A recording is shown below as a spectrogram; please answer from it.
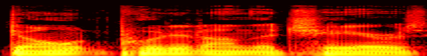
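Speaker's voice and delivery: imitated angry voice. Retelling telling a roommate to stop moving a skeleton: imitating own angry past words. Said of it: "I was just getting so mad".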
